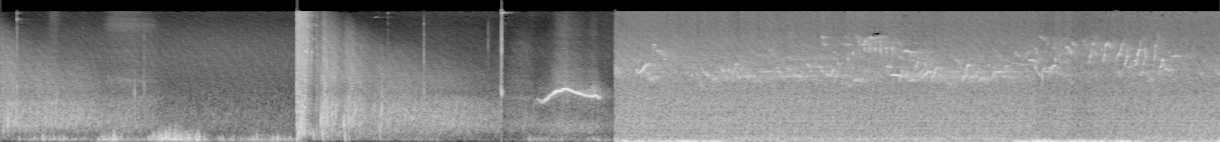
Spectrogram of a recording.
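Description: A dense chorus of songbirds chirping and singing over the second half. Earlier, about four seconds in, comes a single sharp gunshot with a fading tail, and a lone whistled note rises and falls a few seconds later.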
